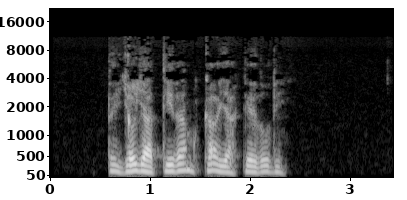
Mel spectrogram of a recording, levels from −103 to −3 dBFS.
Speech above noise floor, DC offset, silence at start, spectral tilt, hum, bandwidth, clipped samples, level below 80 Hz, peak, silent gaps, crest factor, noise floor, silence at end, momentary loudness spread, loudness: 58 dB; under 0.1%; 0.6 s; -7.5 dB/octave; none; 10.5 kHz; under 0.1%; -64 dBFS; -4 dBFS; none; 20 dB; -80 dBFS; 1.1 s; 11 LU; -23 LUFS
